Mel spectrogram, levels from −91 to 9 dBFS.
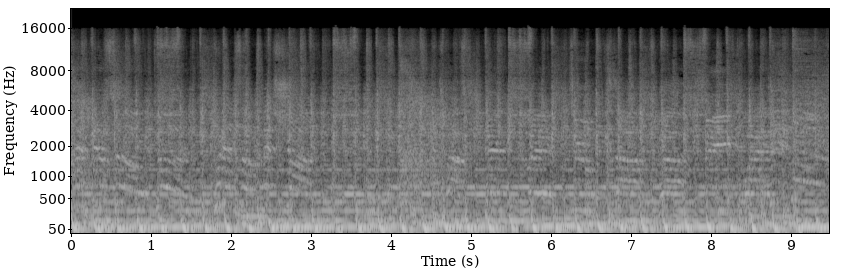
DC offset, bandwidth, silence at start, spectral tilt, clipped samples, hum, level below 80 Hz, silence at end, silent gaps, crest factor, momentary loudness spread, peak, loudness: under 0.1%; 16.5 kHz; 0 s; -4.5 dB/octave; under 0.1%; none; -22 dBFS; 0 s; none; 10 dB; 1 LU; -10 dBFS; -21 LUFS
